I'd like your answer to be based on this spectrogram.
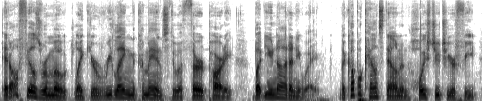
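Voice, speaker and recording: Male narrator for interactive audio drama, dramatic storyteller, lower register, animated delivery. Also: normal speed, creaky, hardly any pauses, dry recording. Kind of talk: scripted second-person audio drama narration.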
